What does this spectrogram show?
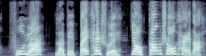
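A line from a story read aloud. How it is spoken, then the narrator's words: Girl calling out. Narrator (Chinese): 女孩喊道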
